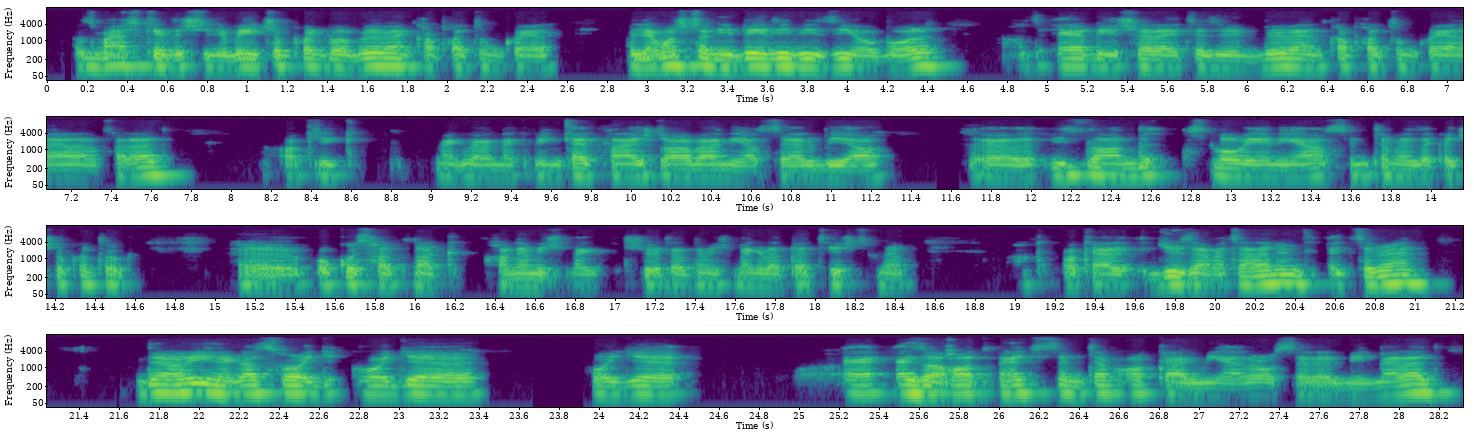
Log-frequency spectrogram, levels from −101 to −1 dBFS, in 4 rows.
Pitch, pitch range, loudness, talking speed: 115 Hz, 100-120 Hz, -25 LUFS, 135 wpm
